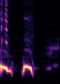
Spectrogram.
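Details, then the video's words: Two clear, mellow coo notes from a spotted dove, used to stimulate doves into answering. Each note swells and falls off, about half a second apart, followed by a faint trailing sound. "tiếng cu gáy thúc bổi sung"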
